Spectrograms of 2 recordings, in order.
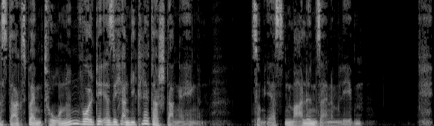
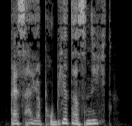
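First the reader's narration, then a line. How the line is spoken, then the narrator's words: Whisper. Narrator (German): flüsterte Anton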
